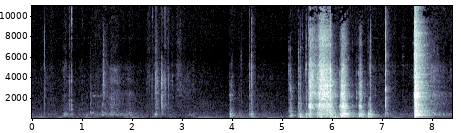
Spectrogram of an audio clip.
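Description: Cordless drill driving a screw to fix a letterbox's inside section to a wooden door, running for about two seconds in the middle and rising and dipping as it drives. Light handling clicks come before it, and a single sharp knock comes near the end.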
